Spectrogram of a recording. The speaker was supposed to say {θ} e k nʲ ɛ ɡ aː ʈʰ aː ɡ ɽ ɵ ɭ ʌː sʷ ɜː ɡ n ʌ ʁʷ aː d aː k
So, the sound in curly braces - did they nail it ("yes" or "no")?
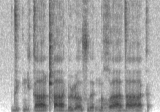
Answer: no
